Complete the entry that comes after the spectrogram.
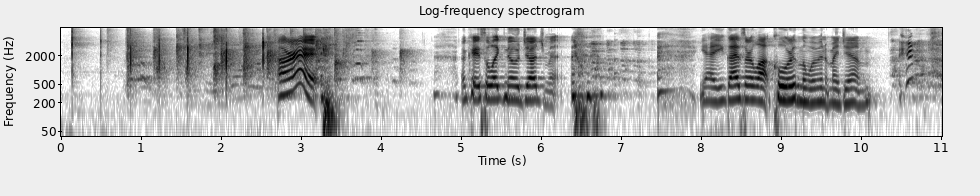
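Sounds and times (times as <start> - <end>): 
small audience clapping: 0.0 - 4.6
laughter: 1.8 - 4.8, 6.4 - 7.6, 10.4 - 11.0
speech: 2.7 - 3.6, 5.0 - 6.7, 8.0 - 10.2.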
